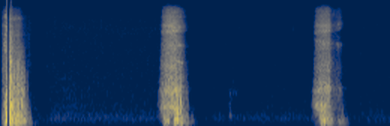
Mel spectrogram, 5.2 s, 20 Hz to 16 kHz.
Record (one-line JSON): {"exhalation_length": "5.2 s", "exhalation_amplitude": 32768, "exhalation_signal_mean_std_ratio": 0.25, "survey_phase": "beta (2021-08-13 to 2022-03-07)", "age": "65+", "gender": "Female", "wearing_mask": "No", "symptom_none": true, "smoker_status": "Never smoked", "respiratory_condition_asthma": false, "respiratory_condition_other": false, "recruitment_source": "REACT", "submission_delay": "5 days", "covid_test_result": "Negative", "covid_test_method": "RT-qPCR", "influenza_a_test_result": "Negative", "influenza_b_test_result": "Negative"}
